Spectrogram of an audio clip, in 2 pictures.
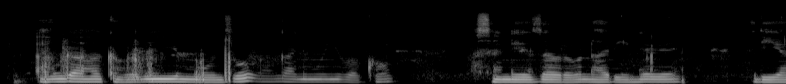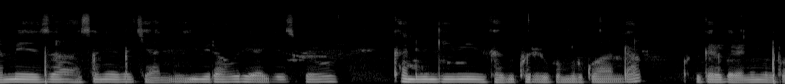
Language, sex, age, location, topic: Kinyarwanda, female, 18-24, Kigali, finance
